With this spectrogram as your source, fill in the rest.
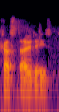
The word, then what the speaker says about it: custodes: the Horus Heresy like custodes is pronounced custodes. Yes, it's custod it's and if you have an argument, Ellen Merritt said it very clearly, Latin does not equal Gothic.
